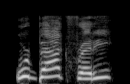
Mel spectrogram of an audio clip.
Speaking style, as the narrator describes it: she cried happily

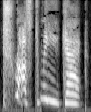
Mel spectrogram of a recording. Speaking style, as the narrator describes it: she cried

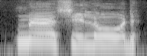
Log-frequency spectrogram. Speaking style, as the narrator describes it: whined Wormtongue, grovelling on the ground

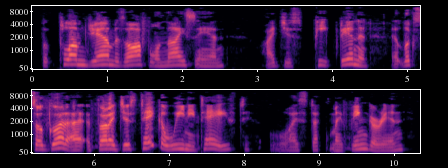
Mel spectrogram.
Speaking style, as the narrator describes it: Anne groaned

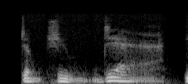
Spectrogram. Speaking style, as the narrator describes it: growled

